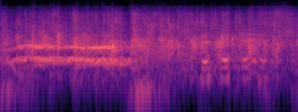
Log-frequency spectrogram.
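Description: Studio audience applauding podcast guests at a French-language show, a steady wash of clapping running for a few seconds, with a voice talking over it and a sustained tone in the first half.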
